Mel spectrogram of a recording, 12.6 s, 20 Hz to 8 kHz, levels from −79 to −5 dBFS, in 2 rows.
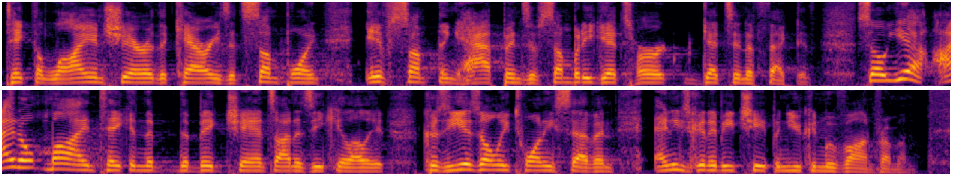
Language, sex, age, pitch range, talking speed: English, male, 40-59, 150-195 Hz, 235 wpm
